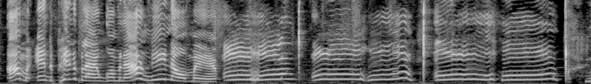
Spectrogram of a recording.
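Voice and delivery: hammed-up sassy woman; 1 mocking imitation.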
